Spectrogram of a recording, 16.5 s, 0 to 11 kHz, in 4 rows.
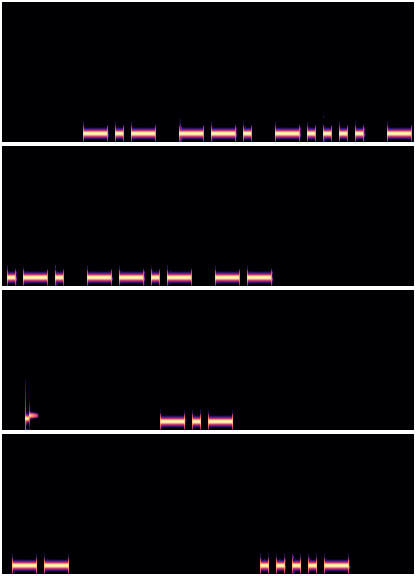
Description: Morse code, heard as a keyed tone, about 15 wpm, spaced as for 9 wpm, 700 Hz. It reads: KG6CQM KM4
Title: USA Call Signs - 6 Characters - 8x Character Spacing - 15wpm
